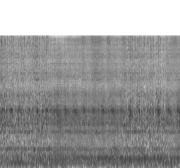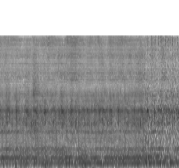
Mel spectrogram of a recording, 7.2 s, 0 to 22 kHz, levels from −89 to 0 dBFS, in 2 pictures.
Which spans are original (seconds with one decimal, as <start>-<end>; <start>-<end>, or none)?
0.0-1.0; 2.5-3.3; 6.5-7.2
